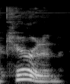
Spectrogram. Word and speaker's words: Karenin: is focused on anna karenin um he says by the way that the original translators of that novel got the name wrong there should be no a on the end of karenine and i i think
